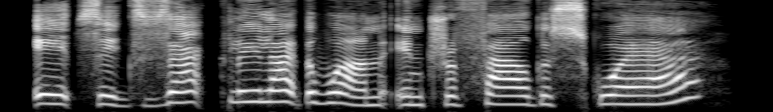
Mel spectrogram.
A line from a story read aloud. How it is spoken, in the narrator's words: she said in her posh voice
